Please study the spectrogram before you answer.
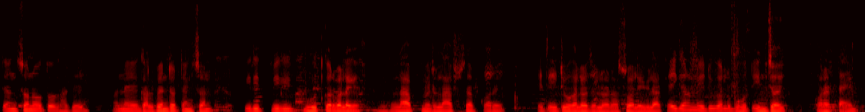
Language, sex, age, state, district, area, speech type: Assamese, male, 18-30, Assam, Barpeta, rural, spontaneous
